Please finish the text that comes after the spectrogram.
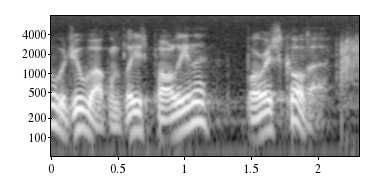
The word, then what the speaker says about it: Porizkova: I was I was accused a couple of times tonight of mispronouncing your name which I may have done it's Pauline it's a very hard name to pronounce everybody has Forrest Cova what did I say before Peter port Zhukova yeah that's a small harbour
